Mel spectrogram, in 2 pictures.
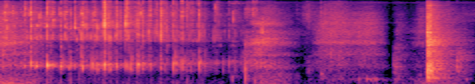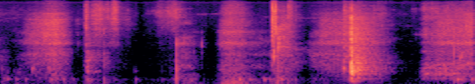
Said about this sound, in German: Auf dem Bild ist ein Spaghetti-Monster zu sehen. Das ist eine rosa Dose. Ich gieße mir freundlich, wie ich bin, als erster ein und gieße dir dann ein, damit du auch ein bisschen mehr Schaum kriegst.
